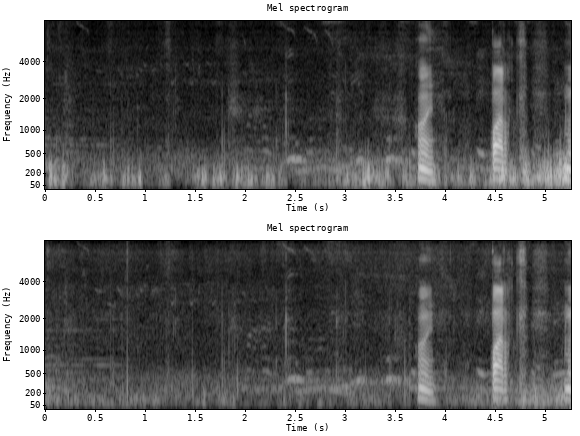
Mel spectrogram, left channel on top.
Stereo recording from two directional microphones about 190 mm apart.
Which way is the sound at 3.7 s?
30° left (ahead or behind).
